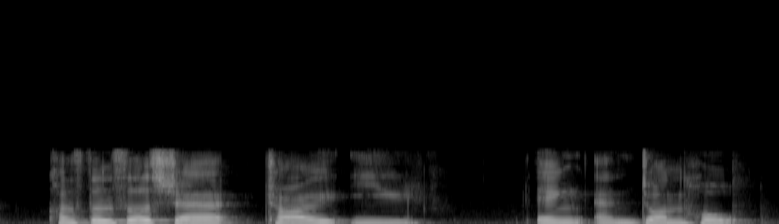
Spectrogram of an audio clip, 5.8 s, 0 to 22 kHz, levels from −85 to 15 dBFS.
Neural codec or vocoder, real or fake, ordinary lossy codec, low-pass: none; real; none; 7.2 kHz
